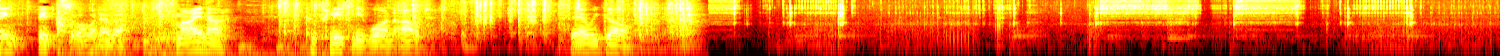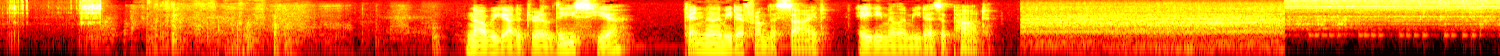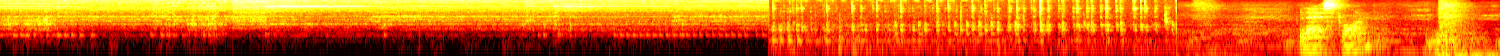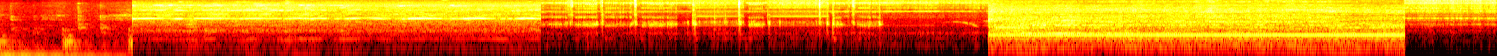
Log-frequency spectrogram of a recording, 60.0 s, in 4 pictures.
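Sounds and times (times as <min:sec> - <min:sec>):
metallic clicks and scrapes: 0:04.1 - 0:16.0.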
